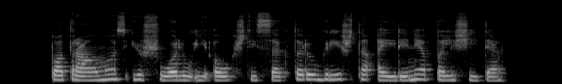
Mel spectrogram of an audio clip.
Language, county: Lithuanian, Alytus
